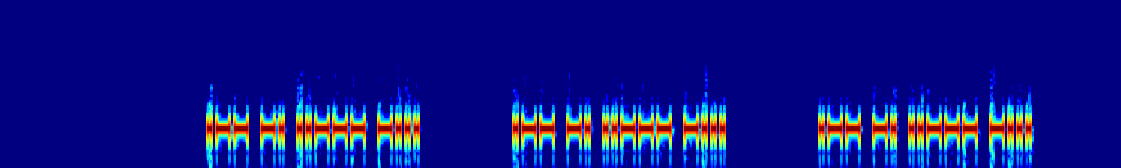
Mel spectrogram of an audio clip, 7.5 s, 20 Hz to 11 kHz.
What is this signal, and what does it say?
Morse code, heard as a keyed tone, about 40 wpm, 700 Hz. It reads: WN2B WN2B WN2B
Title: USA Call Signs - 4 Characters - Repeated 3x - 40wpm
